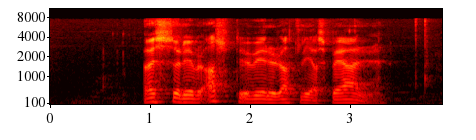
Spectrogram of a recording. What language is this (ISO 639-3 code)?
fao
